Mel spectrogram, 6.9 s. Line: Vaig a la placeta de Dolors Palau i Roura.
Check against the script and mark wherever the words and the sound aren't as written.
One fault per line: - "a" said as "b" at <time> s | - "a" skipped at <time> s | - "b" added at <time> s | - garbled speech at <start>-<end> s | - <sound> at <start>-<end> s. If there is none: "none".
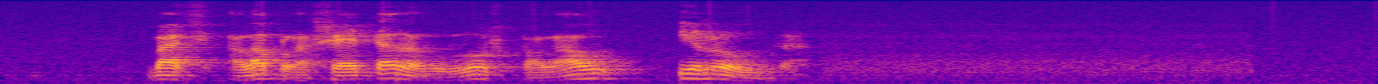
none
